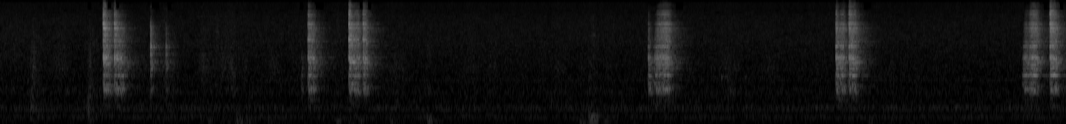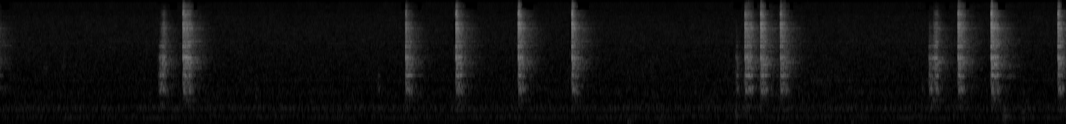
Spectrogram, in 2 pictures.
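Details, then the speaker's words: Two-year-old Dunlop Cry Baby wah pedal: short, scratchy chirps each time the rocker moves. "that an annoying noise or what I mean really Dunlop should put this sound on their ads this is the sound of a real crybaby"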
